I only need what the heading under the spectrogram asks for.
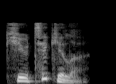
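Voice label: "cuticula", British English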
